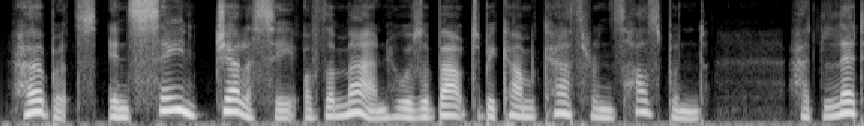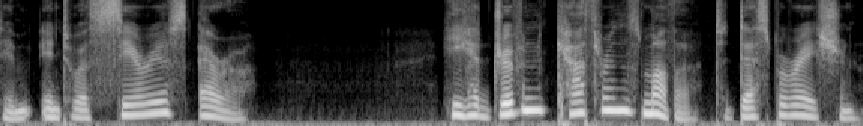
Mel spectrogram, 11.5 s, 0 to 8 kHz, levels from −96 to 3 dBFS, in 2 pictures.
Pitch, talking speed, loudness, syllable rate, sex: 175 Hz, 140 wpm, -19 LUFS, 5.5 syllables/s, female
